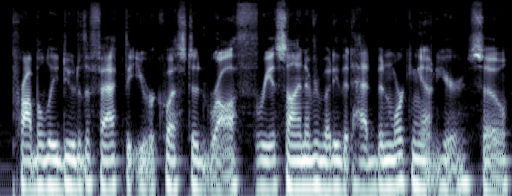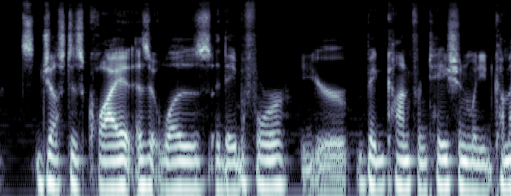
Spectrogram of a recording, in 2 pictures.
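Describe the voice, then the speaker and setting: Gravelly man narrating a tabletop game. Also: medium pitch, dry recording. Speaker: game master.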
